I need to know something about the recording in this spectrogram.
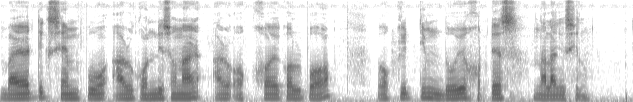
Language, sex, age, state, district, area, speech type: Assamese, male, 18-30, Assam, Nagaon, rural, read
